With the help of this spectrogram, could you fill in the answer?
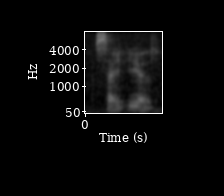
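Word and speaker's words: Seir: Bible now we see it's spelled s-e-i-r but the way you pronounced that say IL is very similar to this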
